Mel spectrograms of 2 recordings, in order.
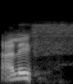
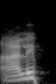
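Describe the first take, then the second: First: The final sound is made with lip against teeth. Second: The final sound is made with both lips closed. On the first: The speaker calls it right. "পড়েছি আলিফ" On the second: The speaker calls it wrong. "আলিফ তো আমরা পড়ি নাই, দুই ঠোঁট লাগিয়ে"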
